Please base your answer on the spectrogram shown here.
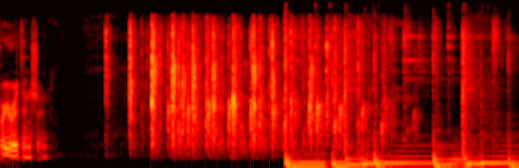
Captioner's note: applause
